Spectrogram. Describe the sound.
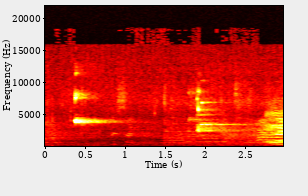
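A basketball bounces on a gym floor a few times in a crossover dribble during a game between St. Clair and Marine City, with sharp sneaker squeaks and a hum of voices and crowd noise in the background.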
